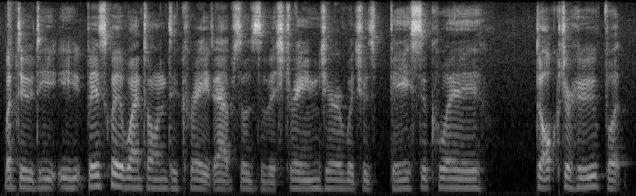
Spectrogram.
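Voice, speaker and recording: A man's voice: medium pitch, steady tone, moderate pace, slight background noise. A man chatting casually as a podcast co-host, explaining trivia like a keen fan. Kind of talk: casual chat.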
